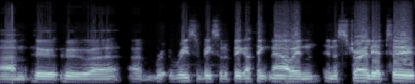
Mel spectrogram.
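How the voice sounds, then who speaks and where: Fairly quick, flat monotone delivery with an English accent, dry and close with no echo. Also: man. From southeast England. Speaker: fintech executive. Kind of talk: interview. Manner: halting, many fillers and repetitions.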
